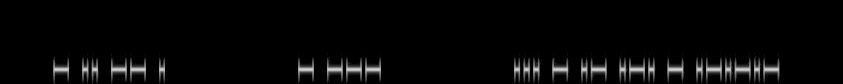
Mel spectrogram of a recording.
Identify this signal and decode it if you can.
Morse code, heard as a keyed tone, about 25 wpm, 700 Hz. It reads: TIME TO START.
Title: 4x Word-Spacing - Sentences from Top 300 Words - 25wpm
